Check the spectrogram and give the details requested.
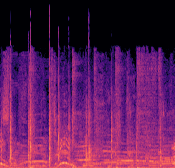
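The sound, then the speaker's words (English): A crowd of people cheering and screaming together, loud and continuous, with many overlapping excited voices rising and falling, along with scattered claps and thumps. “What are they screaming about?”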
